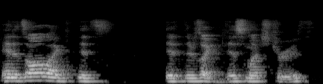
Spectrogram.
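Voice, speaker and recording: A man's voice: fairly high pitch, measured pace, mellow, echoey room, slight background noise. A man, a stand-up comedian guest, telling rambling, sarcastic stories in a casual interview chat. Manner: rambling storyteller, jokey and sarcastic.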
